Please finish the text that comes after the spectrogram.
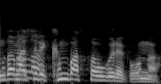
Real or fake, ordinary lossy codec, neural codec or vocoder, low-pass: fake; MP3, 48 kbps; vocoder, 44.1 kHz, 128 mel bands every 256 samples, BigVGAN v2; 5.4 kHz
